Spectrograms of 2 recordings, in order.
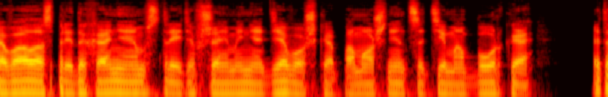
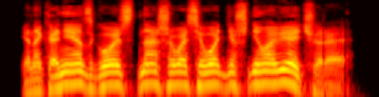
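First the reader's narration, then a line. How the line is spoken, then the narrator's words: Yelling. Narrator (Russian): заорал Тим Бурк, скандальный ведущий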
